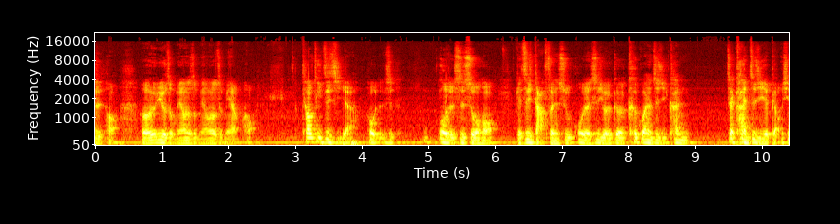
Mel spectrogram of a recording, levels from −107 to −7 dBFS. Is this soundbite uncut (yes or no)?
yes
